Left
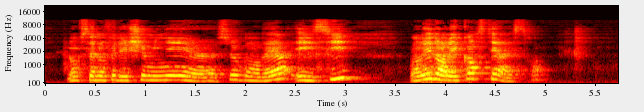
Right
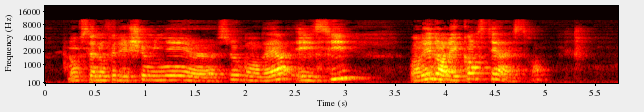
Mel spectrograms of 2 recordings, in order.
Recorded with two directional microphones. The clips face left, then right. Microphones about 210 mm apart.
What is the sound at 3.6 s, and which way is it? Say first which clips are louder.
Speech: left 3 dB; 50° left (ahead or behind).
